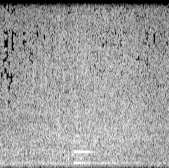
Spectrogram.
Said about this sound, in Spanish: Tengo los dedos torpes cuando trato de desabrochar la camisa y el mar como ruge.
